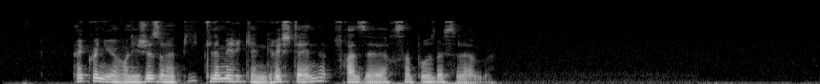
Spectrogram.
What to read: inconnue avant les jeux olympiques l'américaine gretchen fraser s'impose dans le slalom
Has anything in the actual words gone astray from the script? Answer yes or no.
yes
